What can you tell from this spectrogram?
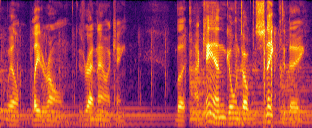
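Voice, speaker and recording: Over music in the background, a man with a Southern US accent speaks very slowly in a fairly low voice with lively intonation. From Texas. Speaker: gamer. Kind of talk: let's play commentary. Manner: casual.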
